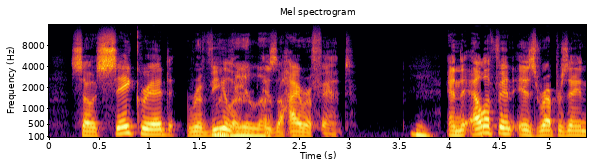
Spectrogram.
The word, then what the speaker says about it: Hierophant: Everything, once you go into this stage, we're now in what's called the Hierophant stage in tarot, which is represented by the elephant. It rhymes with Hierophant.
